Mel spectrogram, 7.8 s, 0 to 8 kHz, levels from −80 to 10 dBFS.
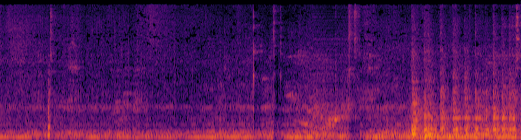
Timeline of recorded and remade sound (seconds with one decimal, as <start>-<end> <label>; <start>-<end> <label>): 0.0-4.7 recorded; 4.7-5.4 remade; 5.4-7.8 recorded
